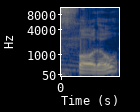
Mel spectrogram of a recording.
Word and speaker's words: photo: different syllable for example the word photo it it stretch in the first syllable and photo and then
